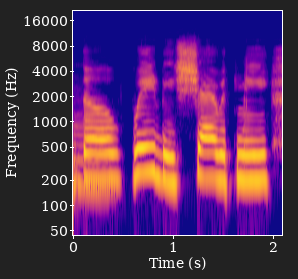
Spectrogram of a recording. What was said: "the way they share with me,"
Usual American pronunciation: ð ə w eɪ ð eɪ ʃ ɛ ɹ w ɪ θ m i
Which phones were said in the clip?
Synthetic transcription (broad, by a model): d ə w eɪ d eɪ ʃ ɛ ɹ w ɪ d m i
